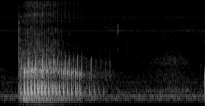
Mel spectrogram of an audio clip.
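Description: A person's voice making one short, rough, creaky vocal sound of about half a second, shortly after the start: a guttural light-language vocalization rather than words.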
